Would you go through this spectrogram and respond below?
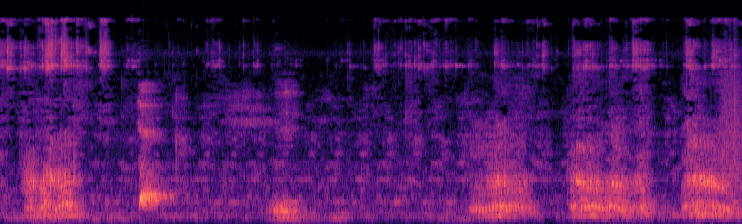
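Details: French Bulldog puppy playing tug of war, giving low, rough growls in short bursts every two to three seconds, with quiet pauses between them and a faint background hiss.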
